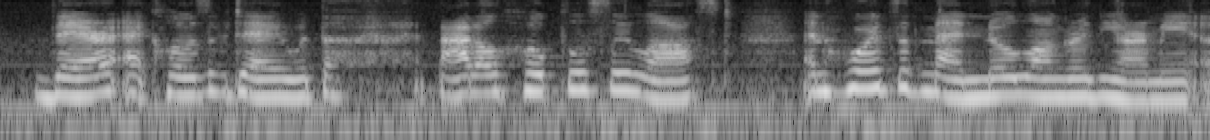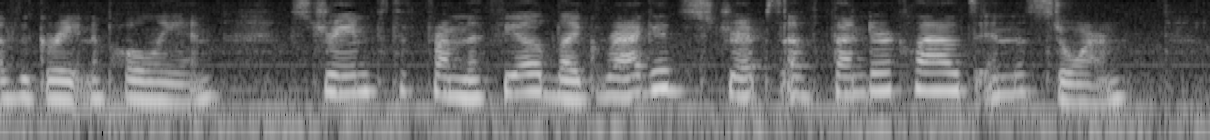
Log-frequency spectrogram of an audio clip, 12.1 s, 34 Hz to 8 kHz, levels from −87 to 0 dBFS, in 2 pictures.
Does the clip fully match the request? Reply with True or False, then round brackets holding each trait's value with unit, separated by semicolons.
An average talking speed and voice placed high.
True (180 wpm; 195 Hz)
